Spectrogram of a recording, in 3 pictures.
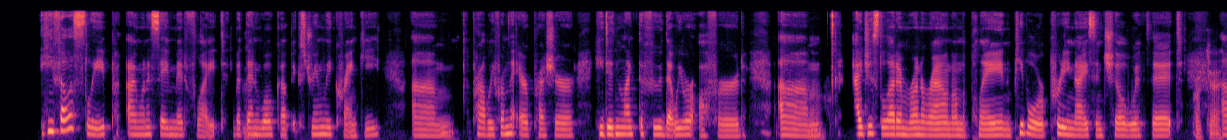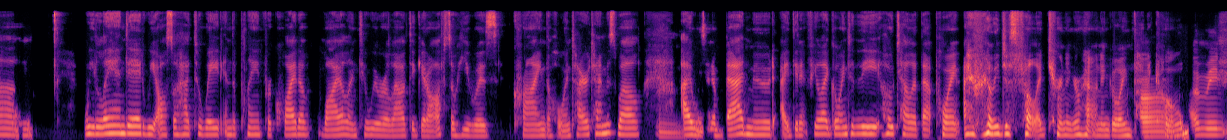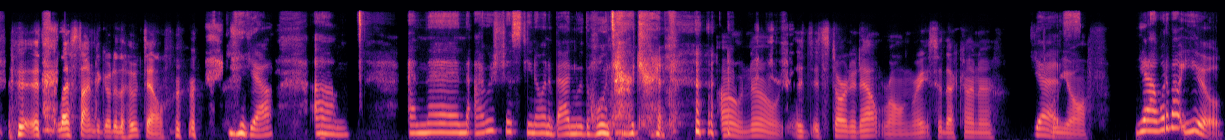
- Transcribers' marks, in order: laughing while speaking: "I really"; chuckle; other background noise; chuckle; laughing while speaking: "Y"; other noise; laughing while speaking: "entire trip"; chuckle
- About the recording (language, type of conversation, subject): English, unstructured, Have you ever had a travel plan go completely wrong?
- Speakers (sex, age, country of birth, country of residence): female, 35-39, United States, United States; male, 40-44, United States, United States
